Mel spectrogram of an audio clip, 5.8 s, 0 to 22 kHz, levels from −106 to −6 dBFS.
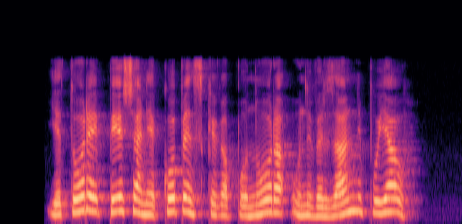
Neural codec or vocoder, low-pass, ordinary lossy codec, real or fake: none; 7.2 kHz; Opus, 64 kbps; real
